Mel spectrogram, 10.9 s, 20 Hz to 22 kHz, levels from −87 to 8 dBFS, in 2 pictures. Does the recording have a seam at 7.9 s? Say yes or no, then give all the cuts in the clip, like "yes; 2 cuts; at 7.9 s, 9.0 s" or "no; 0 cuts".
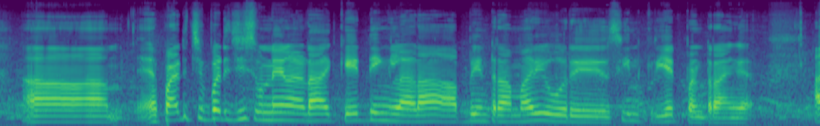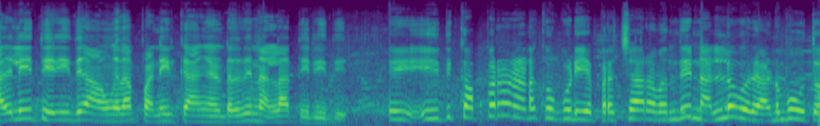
no; 0 cuts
